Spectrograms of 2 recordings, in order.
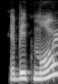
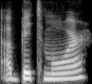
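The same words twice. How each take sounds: First: The T in 'bit' is a glottal stop. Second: The T in 'bit' is clearly released. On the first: "I don't always make it pop. I think it's a glottal stop" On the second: "I don't say a bit more"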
